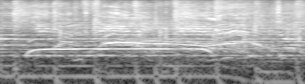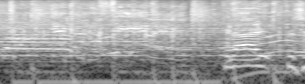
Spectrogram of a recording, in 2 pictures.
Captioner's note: cheering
